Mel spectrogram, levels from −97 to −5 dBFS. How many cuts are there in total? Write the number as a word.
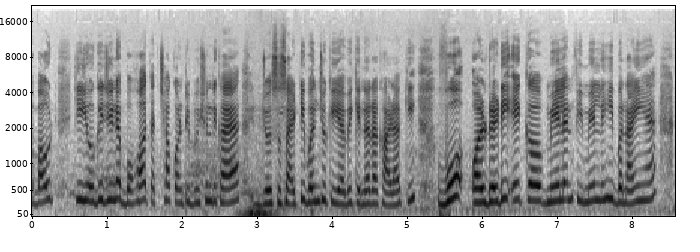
one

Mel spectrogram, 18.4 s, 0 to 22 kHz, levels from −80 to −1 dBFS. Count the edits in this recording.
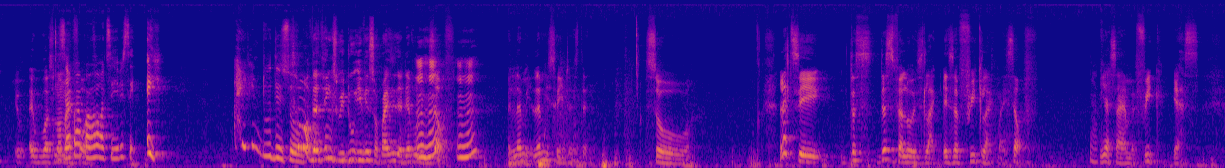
one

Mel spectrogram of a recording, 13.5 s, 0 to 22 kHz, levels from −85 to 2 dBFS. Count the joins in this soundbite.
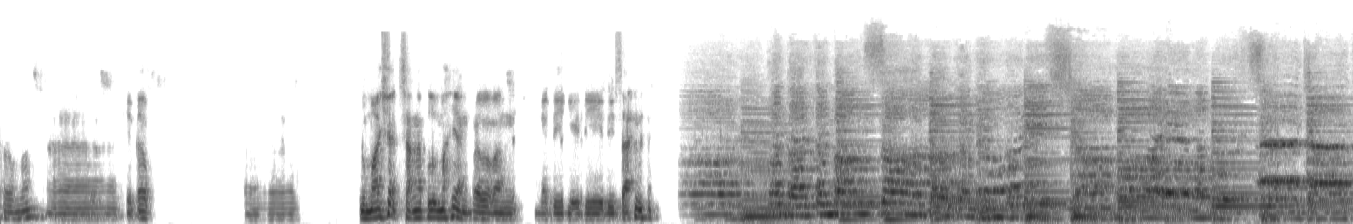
one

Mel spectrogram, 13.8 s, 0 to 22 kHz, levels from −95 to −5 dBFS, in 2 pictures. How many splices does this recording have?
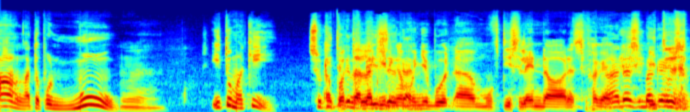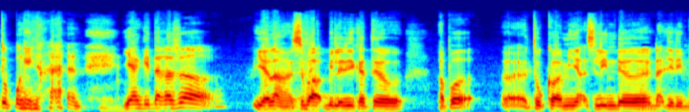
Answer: zero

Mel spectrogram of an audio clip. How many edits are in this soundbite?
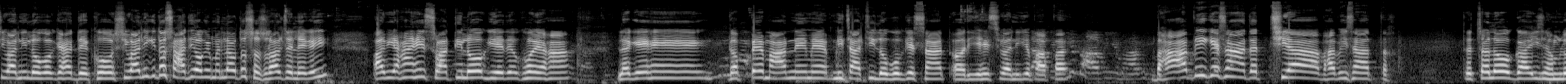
zero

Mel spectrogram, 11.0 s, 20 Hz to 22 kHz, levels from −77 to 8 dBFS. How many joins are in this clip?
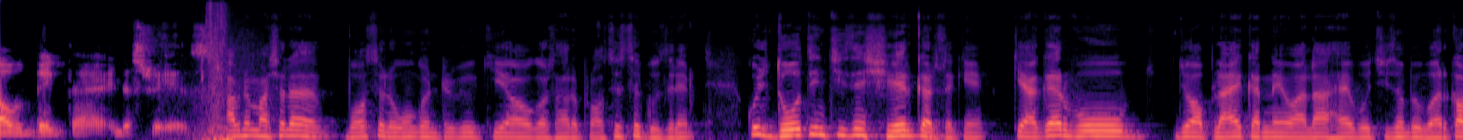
one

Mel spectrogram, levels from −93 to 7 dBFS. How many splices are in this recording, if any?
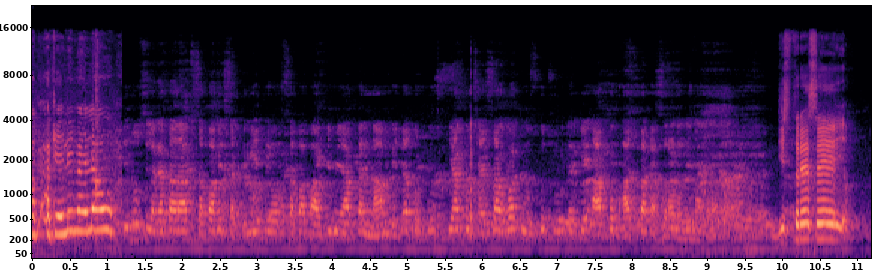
one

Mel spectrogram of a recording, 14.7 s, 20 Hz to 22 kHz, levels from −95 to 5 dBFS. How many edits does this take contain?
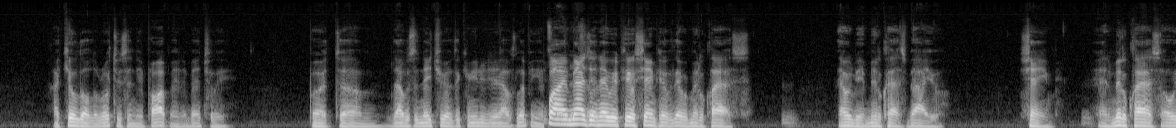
one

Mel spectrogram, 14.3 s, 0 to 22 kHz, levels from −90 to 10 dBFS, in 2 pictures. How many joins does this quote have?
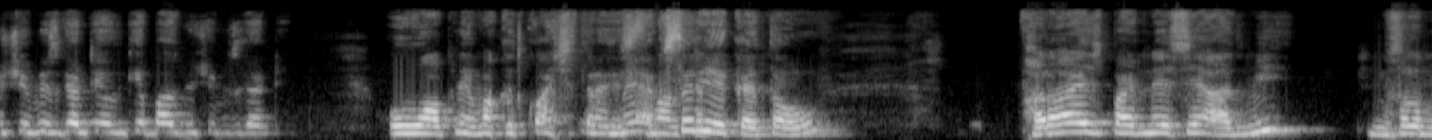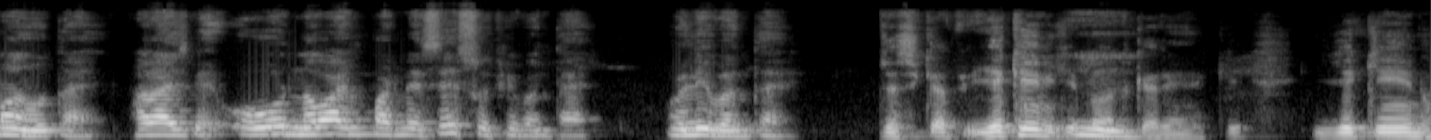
two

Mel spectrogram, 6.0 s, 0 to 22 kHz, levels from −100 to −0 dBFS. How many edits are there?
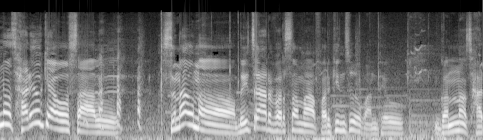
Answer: zero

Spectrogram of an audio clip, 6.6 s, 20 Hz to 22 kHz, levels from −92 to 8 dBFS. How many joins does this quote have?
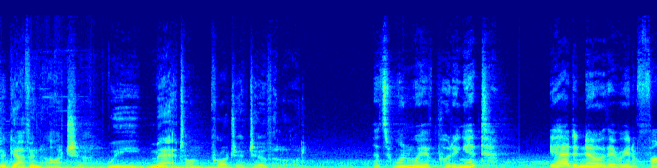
one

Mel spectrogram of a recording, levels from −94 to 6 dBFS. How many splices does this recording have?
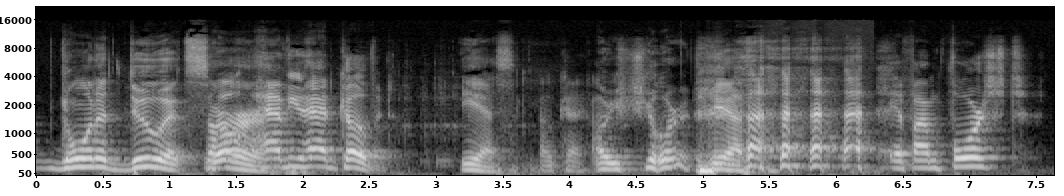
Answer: one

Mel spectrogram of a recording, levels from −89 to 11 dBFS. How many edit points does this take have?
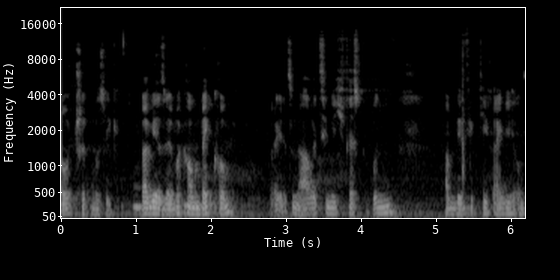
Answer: zero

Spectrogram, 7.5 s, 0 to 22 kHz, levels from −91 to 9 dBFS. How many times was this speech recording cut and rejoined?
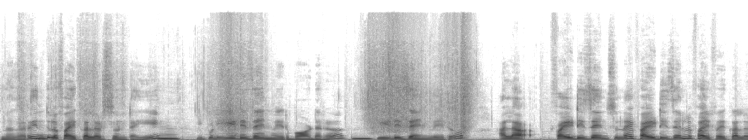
zero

